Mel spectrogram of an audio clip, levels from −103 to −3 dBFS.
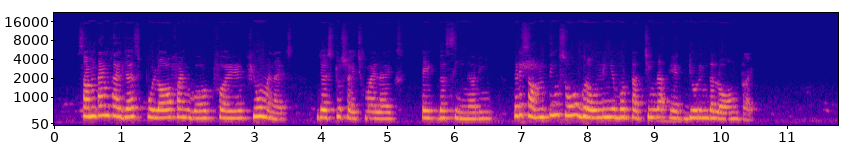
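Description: Clock drift between sender and receiver runs through the whole recording. The sending device's audio clock is running fast, by something like 4 percent, so speech arrives a little quicker than the receiver plays it out. Its jitter buffer keeps filling beyond its target, and the receiver has to keep discarding small slices of audio to stop latency building up. The result is an unsteady, faintly hurried delivery rather than one clean break.

Repeated timing corrections occur from 0.31 s to 11.70 s, the receiver's response to that surplus. Short pieces of speech are cut out again and again, always in the same direction, giving an effective playback rate of 104 percent. The cuts fall at uneven intervals, and each one is small. Together they sound like slight hiccups and a rhythm that skips forward now and then.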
